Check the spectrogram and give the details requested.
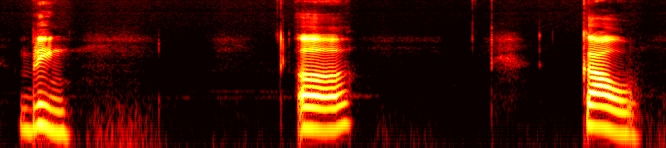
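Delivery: each word of bring a cow separated by long pauses. Hindi lesson on linking english words, the odd way: long pauses between bring, a, cow. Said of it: "ये वाले words जैसे हम मैंने अभी बोला है".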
